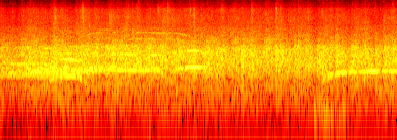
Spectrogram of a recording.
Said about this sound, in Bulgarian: Ръкопляска, ако вярваш в това.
